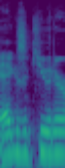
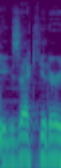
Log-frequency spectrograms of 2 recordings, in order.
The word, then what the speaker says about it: Executor: a super star destroyer the executor or the executor depending on how you want to pronounce it but it was just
